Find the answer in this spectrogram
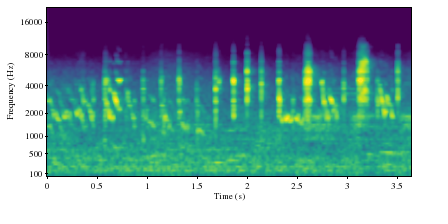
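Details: Tamed budgerigars chattering, rapid high ticks and wavering warbled notes at nearly two per second, with a few louder squeaky chirps.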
